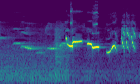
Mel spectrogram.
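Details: Call of an Oriental magpie-robin, used to lure a stressed, freshly caught bird out of its silence: long even whistles, then loud slurred notes that dip and rise, ending in rapid high chirps repeated several times.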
